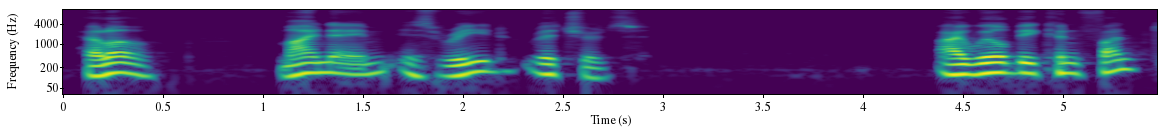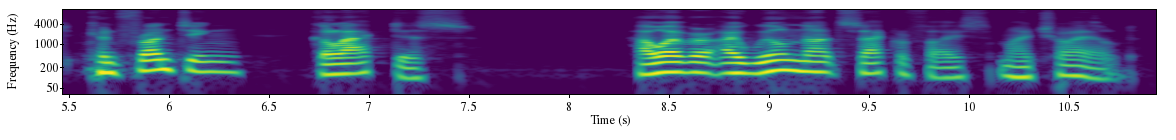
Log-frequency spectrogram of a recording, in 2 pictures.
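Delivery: flat robotic machine voice like a computer. Imitating an actor playing Reed Richards: flat robotic HAL 9000 voice. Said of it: "doing his impression of HAL nine thousand. ... This this is him".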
